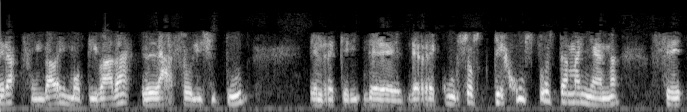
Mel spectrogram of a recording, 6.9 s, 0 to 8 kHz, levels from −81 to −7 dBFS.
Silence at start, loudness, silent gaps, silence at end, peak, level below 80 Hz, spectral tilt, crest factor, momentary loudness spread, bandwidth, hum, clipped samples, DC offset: 0 s; -19 LUFS; none; 0.05 s; -4 dBFS; -52 dBFS; -9.5 dB/octave; 16 dB; 6 LU; 4.2 kHz; none; under 0.1%; under 0.1%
